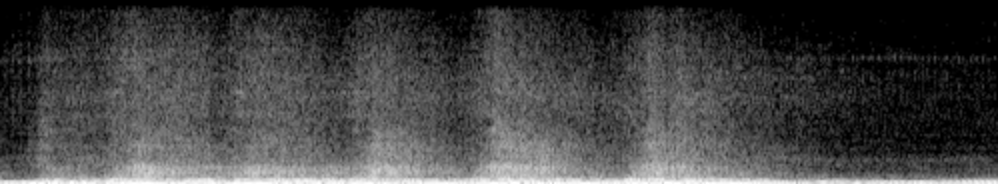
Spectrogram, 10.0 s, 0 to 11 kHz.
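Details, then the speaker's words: VW Golf tuning project (claimed ~700 PS), newly finished, still lacking exhaust and second fuel feed, briefly warmed up and not yet run in: loud raw open-pipe idle with four quick throttle blips, revs rising and dropping cleanly; healthy, idle estimated 80-81 dB. "Kann man Gas geben? Geht das? Kein Gas, das geben. Ich habe den vorhin schon ein bisschen laufen lassen. Ein bisschen durchgewärmt ist er."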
